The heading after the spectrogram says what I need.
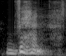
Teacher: म्हणताना आपल्या ओठांचा काय होतो रे गोल होतो म्हणजेच काय व्ॅन तेव्हा आपले वरचे दात आहेत ना खालच्या ओठांना लागतात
